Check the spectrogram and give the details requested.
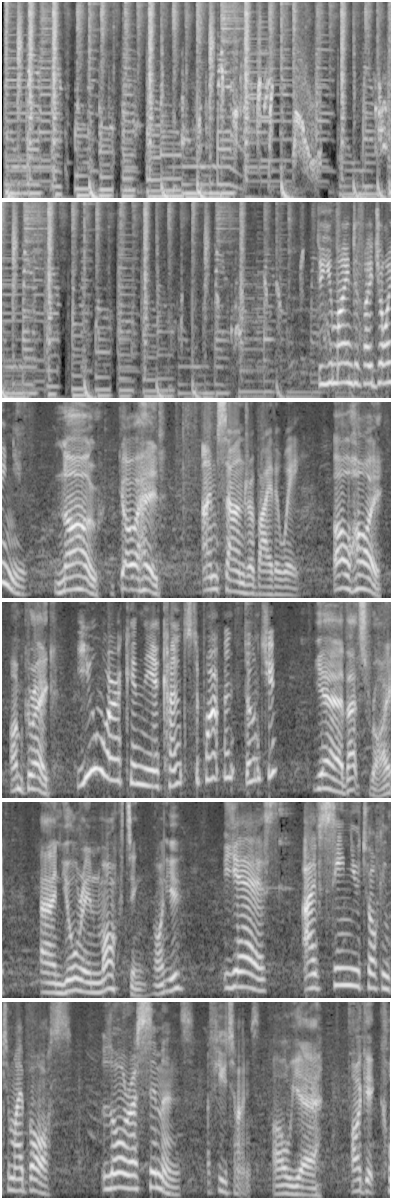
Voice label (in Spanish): Ingles speaking unit; Ingles sin verguenza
